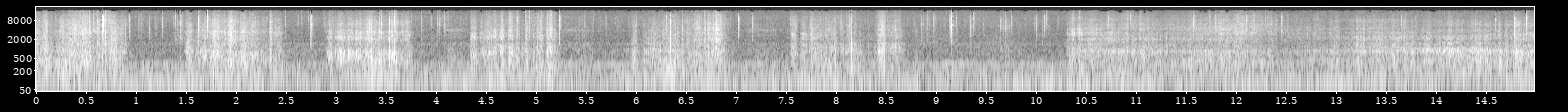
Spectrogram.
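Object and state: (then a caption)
Coarse salt crystals being rubbed. Fingertips and nails press, rub and scratch into a loose mound of coarse pink salt crystals on a tray. Dry, gritty crunching and crinkling comes in bursts of bright crackle, separated by brief quieter gaps over a steady low rumble.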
